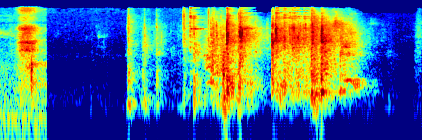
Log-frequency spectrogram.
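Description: A cat making several short, rough, noisy sounds.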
